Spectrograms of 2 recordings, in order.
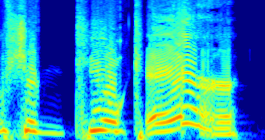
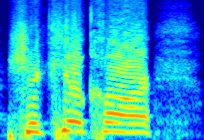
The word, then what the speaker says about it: Shaquille Carr: You just called him Shaquille Care or something like that. – Shaquille Carr? – Yeah. Okay, all right. Okay. Shaquille Carr.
